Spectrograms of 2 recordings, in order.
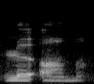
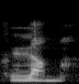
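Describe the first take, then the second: First: The article keeps its vowel before the noun. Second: The article's vowel is dropped before the noun. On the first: The speaker calls it wrong. "You cannot say le homme" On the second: The speaker calls it right. "So you will say l'homme"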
